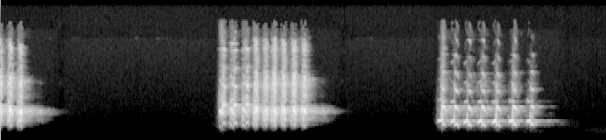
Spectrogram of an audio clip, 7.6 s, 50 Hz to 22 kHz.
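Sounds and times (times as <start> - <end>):
nightingale singing in a desert: 0.0 - 0.7, 2.7 - 4.3, 5.5 - 7.1.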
